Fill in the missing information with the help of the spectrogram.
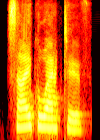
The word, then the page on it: psychoactive: Indian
